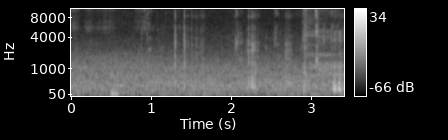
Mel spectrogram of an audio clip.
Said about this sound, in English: Ice. I'm eating ice. Oh, crunching. Crunching on ice. Okay. I eat ice.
